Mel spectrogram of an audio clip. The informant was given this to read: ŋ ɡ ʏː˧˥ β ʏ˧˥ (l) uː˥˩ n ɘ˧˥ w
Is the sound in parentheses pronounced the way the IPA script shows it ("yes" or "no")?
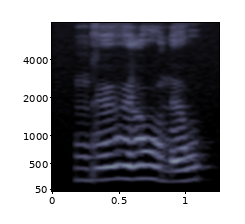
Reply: yes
